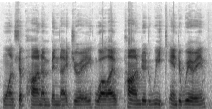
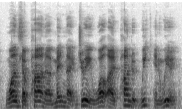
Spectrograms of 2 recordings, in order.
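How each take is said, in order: First: Measured first reading of the verse; calm recital of the poem's first line. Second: "Once upon a midnight dreary" with every odd syllable hit harder, louder beat; trochaic stress. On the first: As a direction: read the opening line plainly, as verse. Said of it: "we're gonna read it". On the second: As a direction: pound out the strong-weak meter. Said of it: "strong, weak, strong, weak". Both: Shown as a demonstration.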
